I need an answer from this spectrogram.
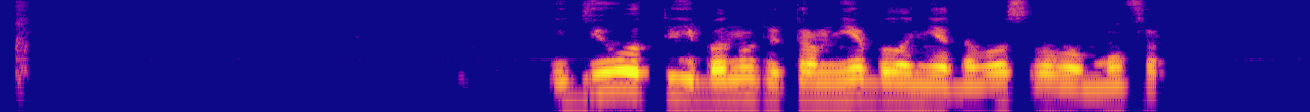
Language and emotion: Russian, angry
